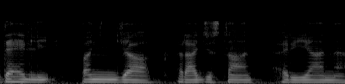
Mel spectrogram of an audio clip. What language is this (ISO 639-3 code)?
kas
